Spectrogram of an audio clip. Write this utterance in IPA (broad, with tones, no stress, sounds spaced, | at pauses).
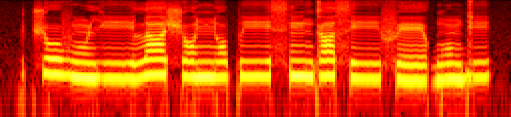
t͡ʃ o˦ v ũ˨ j iː˨ l a˦ ʃ ɔ˧ ɲ ɔ˧ p iː˧ s ĩ˧ ɡ a˦ s iː˨ f eː˨ ɡʷ ũ˧ ɡ i˦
